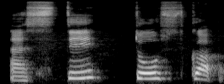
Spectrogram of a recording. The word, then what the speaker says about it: stéthoscope: Un stéthoscope. There's no TH sound in French. It becomes a T sound.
